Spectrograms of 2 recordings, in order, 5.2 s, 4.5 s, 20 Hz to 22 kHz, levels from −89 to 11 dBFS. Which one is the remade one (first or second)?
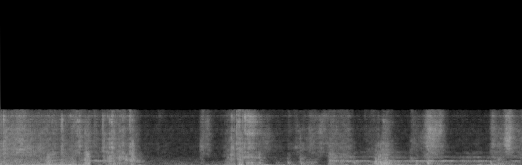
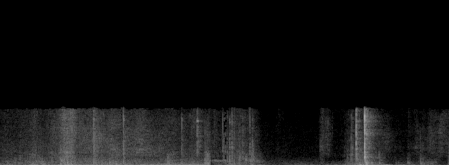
first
